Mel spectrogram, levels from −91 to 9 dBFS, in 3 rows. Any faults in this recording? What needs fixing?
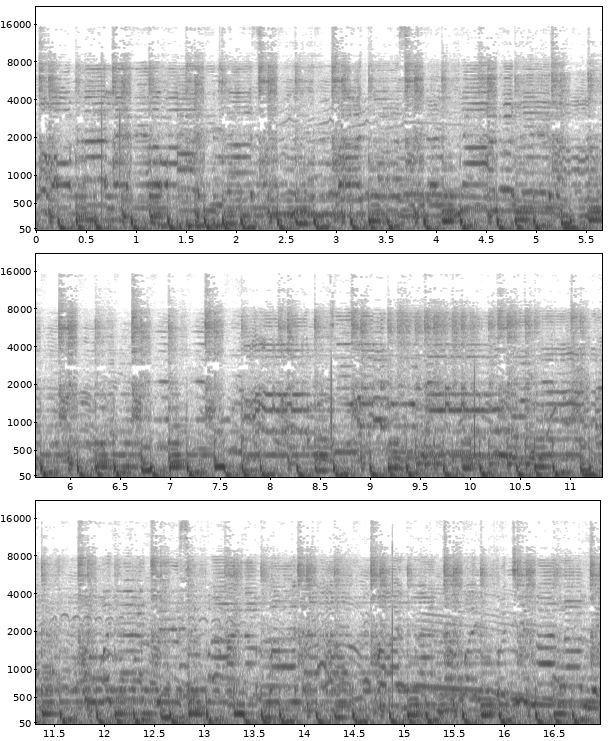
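Loud pops occur as a pair between 0.66 and 0.86 s, then singly at 8.61–8.63 s, 10.05–10.07 s and 14.88–14.90 s, each peaking around 15 dB above the surrounding audio. A sudden voltage step, likely from a plug, switch, static discharge or driver glitch, is added to the signal, and the sound continues beneath each pop. On a waveform each shows as a tall narrow spike, and on a spectrogram as a thin vertical stripe spanning all frequencies. Secure connections, ground the equipment and avoid switching during recording.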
